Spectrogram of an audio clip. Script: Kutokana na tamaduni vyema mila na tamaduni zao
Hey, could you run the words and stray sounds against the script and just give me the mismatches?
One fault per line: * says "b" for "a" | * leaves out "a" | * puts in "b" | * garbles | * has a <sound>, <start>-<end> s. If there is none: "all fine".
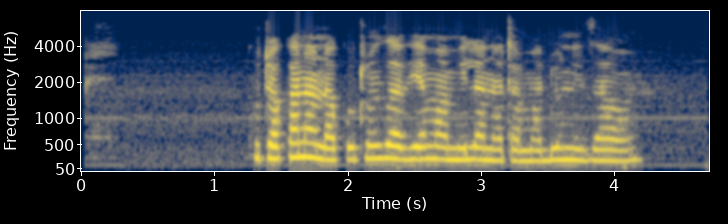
* says "kutunza" for "tamaduni"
